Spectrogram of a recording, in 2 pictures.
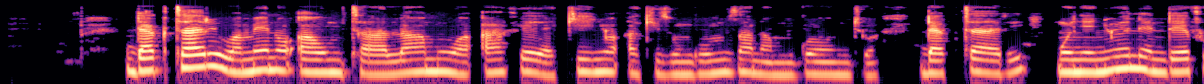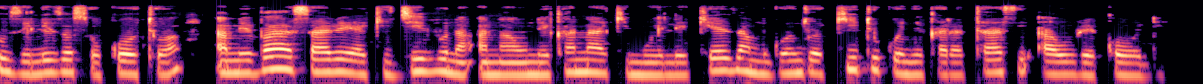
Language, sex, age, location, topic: Swahili, female, 25-35, Kisii, health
